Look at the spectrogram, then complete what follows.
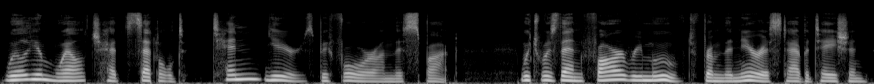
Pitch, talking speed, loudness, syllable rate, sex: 170 Hz, 130 wpm, -20 LUFS, 3.9 syllables/s, female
